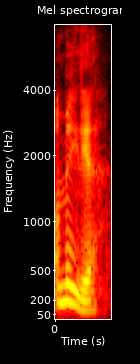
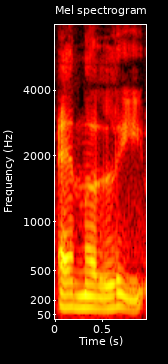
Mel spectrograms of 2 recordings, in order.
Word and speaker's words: Emily: And sadly, Emily, I can never pronounce this one because it's not Amelia. It's Emily with an E.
